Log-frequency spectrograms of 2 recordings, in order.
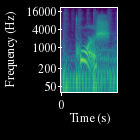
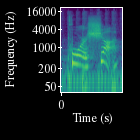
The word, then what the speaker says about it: Porsche: It's commonly mispronounced as Porsche, but it's actually pronounced Porsche.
